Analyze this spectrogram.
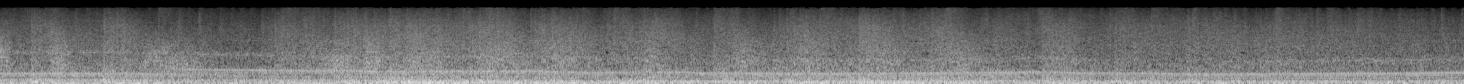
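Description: Energy blasts burst with a crackling roar.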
